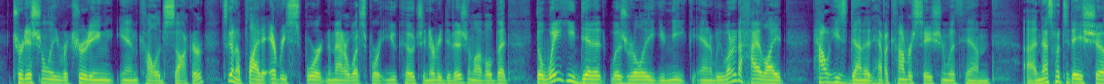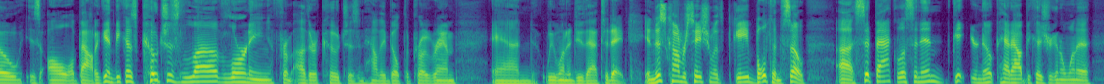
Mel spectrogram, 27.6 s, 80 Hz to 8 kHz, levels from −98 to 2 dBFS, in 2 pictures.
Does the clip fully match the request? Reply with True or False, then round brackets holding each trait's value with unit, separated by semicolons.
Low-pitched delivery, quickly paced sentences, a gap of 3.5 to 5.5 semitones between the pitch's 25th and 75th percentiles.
True (115 Hz; 210 wpm; 4.8 semitones)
